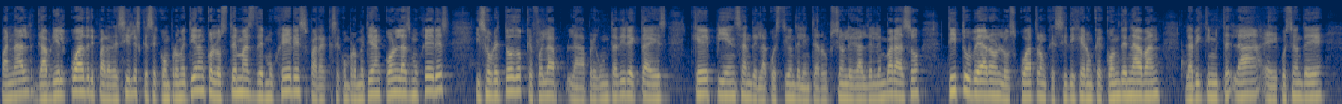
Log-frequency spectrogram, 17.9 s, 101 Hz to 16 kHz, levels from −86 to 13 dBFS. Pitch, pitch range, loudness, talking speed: 150 Hz, 135-165 Hz, -23 LUFS, 180 wpm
